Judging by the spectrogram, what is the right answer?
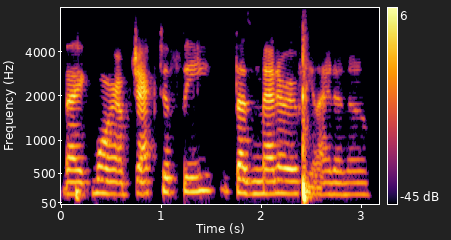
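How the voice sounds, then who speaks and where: A woman's voice: lowish voice, little pitch movement, fairly quick, pushed and bright, rough recording. A woman with a German accent, a native German speaker, talking casually and emphatically in an informal, opinionated way. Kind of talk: casual, animated conversation.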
